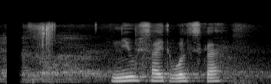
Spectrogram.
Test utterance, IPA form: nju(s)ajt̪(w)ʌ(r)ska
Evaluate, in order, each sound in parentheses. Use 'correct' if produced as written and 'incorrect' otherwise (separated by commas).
correct, correct, incorrect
